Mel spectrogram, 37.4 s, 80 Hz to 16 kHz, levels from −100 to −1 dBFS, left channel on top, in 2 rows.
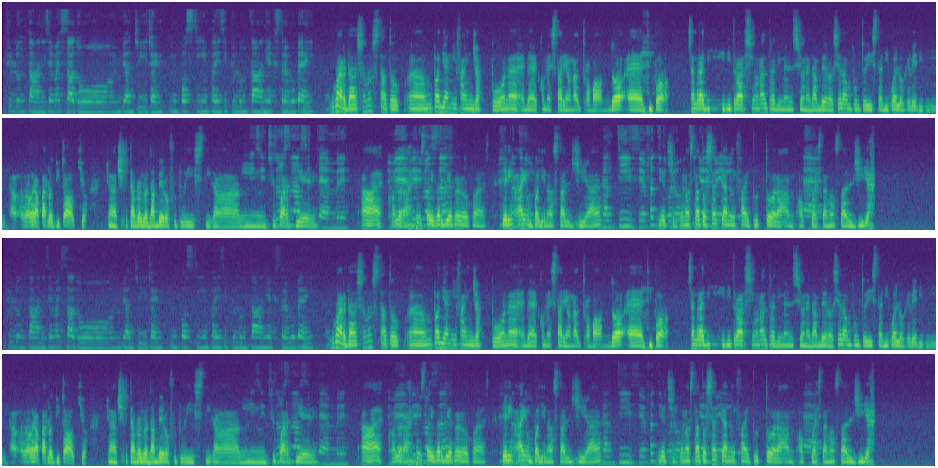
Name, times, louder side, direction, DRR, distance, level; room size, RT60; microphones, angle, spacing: voice 1, 0.0-6.3 12.8-13.1 23.4-25.6 26.4-27.8 28.6-29.6 30.7-33.5 34.7-35.1, left 3 dB, 85° left, 8.0 m, -40 dB
voice 2, 6.6-13.3 13.7-25.0 25.9-28.3 28.7-30.7 31.8-36.1, left 1 dB, 5° left, 0.6 m, -27 dB
head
